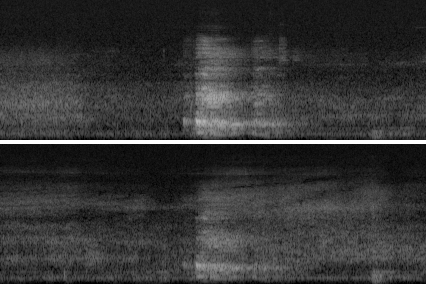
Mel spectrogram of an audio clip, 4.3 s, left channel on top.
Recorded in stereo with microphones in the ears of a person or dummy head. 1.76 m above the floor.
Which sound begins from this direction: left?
A cough, at 1.8 s.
